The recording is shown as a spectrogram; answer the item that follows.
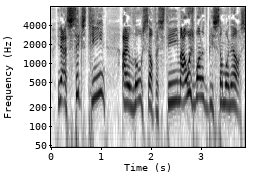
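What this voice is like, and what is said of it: Brooklyn and Chinese accent, lisp. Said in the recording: “I speak funny ... I have a little Brooklyn accent. I have a Chinese accent. I have a lisp.”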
